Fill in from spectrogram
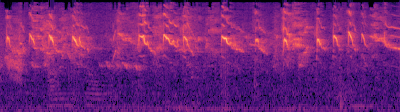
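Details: Ngeriwik twitter from a young untrained oriental white-eye: dense, high, squeaky chirps rising and falling in rapid chains with almost no pause.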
